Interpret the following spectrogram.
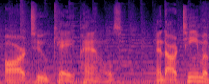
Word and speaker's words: Ar2K: The BSIL Electrical Panel Division is a system house for ABB Ar2K, pronounced R2K Panels, and our team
